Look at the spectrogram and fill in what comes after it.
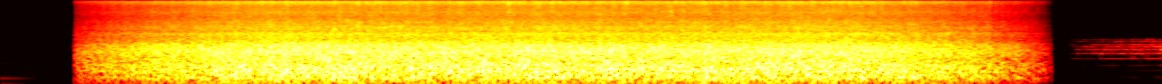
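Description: Steady, dense hiss of heavy rainfall that starts abruptly under a second in and cuts off near the end. Soft, sustained synthesizer music begins just after it stops.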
